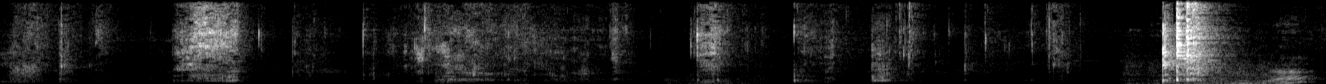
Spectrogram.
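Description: Utensils clink and scrape in a pot as boiled tamarind pulp is mixed into a tempering for tamarind pulihora, heard as separate bursts of metallic clatter and stirring, close by, with quiet gaps between.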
